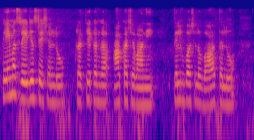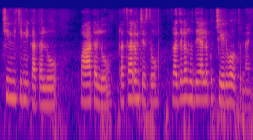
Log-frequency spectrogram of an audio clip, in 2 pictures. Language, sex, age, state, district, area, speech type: Telugu, female, 30-45, Telangana, Nagarkurnool, urban, spontaneous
